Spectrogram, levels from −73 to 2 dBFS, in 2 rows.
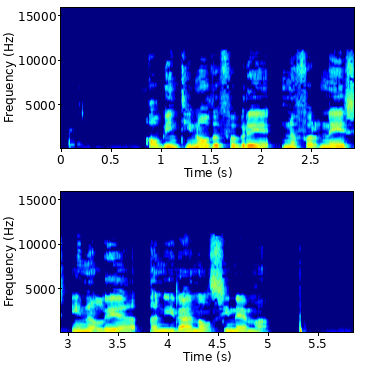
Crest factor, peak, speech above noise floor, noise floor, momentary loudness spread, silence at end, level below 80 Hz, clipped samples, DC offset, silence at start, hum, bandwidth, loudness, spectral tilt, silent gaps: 20 dB; -8 dBFS; 42 dB; -68 dBFS; 14 LU; 0.85 s; -58 dBFS; under 0.1%; under 0.1%; 0.1 s; none; 11.5 kHz; -27 LUFS; -4.5 dB/octave; none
